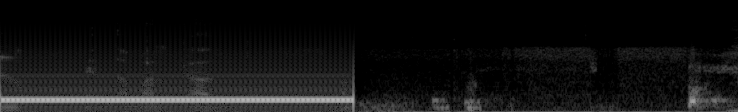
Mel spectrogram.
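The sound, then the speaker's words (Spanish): A steady, loud telephone ringing tone as a radio show dials a call hums at one pitch for nearly two seconds, then cuts off abruptly with a click, leaving faint murmuring voices and line noise. “Ahí está marcando.”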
